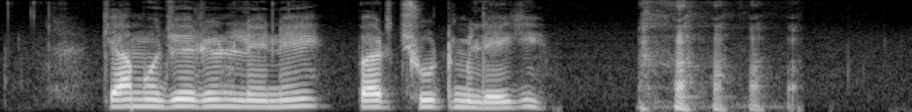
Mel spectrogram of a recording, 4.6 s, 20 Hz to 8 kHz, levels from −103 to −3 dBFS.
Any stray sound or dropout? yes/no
yes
